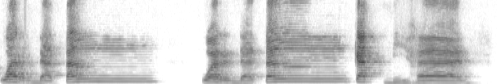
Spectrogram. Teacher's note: Itu tanwin pada tak marbutoh ketemu sama kaf. Itu namanya ikhfa.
